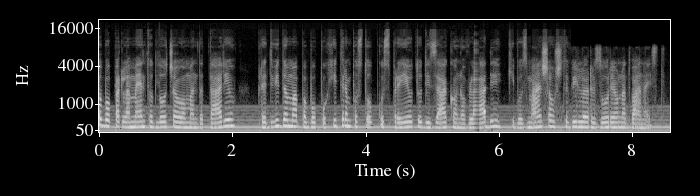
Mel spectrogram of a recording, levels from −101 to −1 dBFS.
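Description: Mains hum runs through the whole speech clip: a steady 60 Hz tone with low harmonics, loud enough to sit only a little below the voice. It suggests a ground loop or nearby transformer leaking the power line into the signal path.

Repeated packet loss (robotic sound) occurs from 5.63 to 5.94 s. Audio went missing in a quick series of short holes, the longest about 64 ms. Each was patched by stretching the preceding sound, so roughly two-fifths of that span is synthetic and sounds choppy, with pieces missing.

A call bitrate drop starts at 6.38 s and lasts to the end. The encoder fell from 32 to 12 kbps and narrowed its bandwidth from 20 kHz to 8 kHz for about 1.85 s, so the speech turns coarse, watery and muffled, losing its upper detail.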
